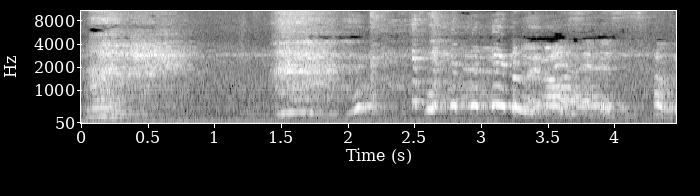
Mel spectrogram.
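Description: Several women chuckling and laughing, a few short laughs one after another, mixed with a little half-spoken voice.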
